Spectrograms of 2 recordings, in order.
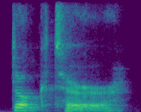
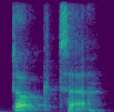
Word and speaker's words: doctor: So I don't say doctor, but doctor. All the words ending OR or ER, the ending turns into the sound. So doctor. Of course, there are many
